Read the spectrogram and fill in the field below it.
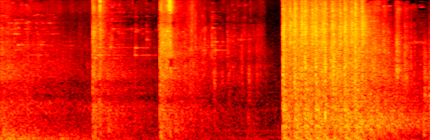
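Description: Gunfire in a competitive shooter video game during an ESEA League playoff match: two sharp, close shots about a second apart, then a louder, sustained burst of rapid fire with no talking over it.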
